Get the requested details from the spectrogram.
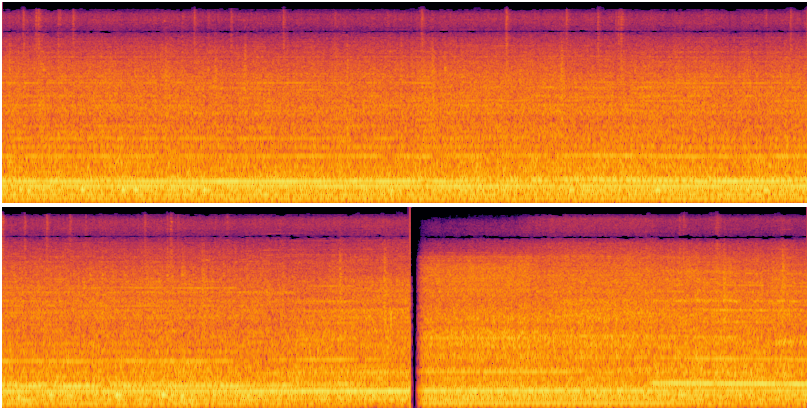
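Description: A heavy engine drones steadily up close.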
